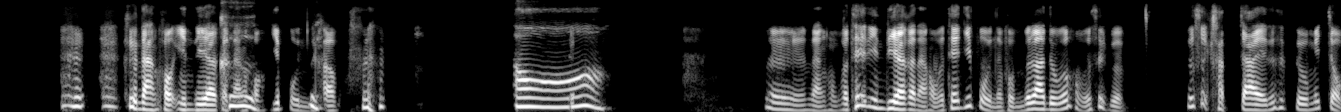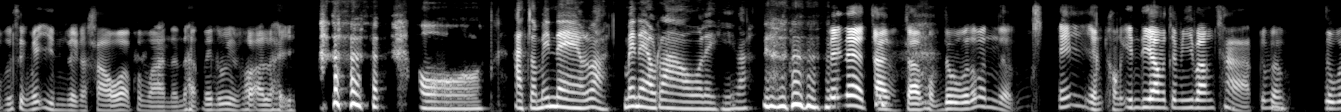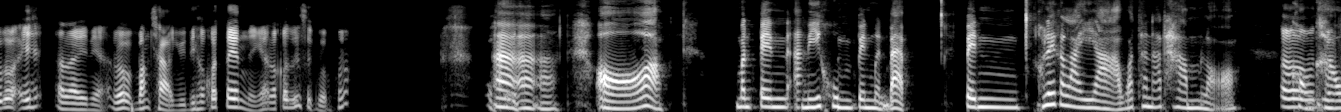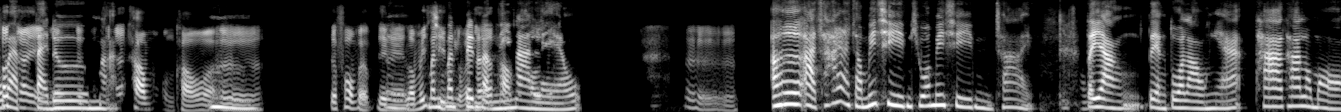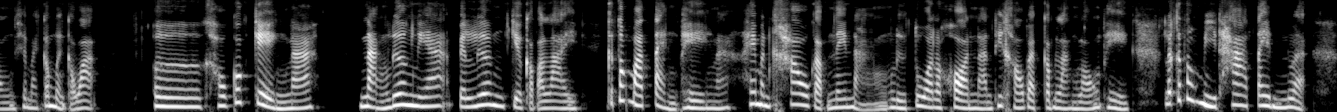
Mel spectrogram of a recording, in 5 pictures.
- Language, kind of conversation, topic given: Thai, unstructured, ภาพยนตร์เรื่องโปรดของคุณสอนอะไรคุณบ้าง?
- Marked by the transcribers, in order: chuckle; other noise; chuckle; tsk; laughing while speaking: "อะ"; laughing while speaking: "อะไร"; chuckle; chuckle; tsk; tapping; chuckle; tsk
